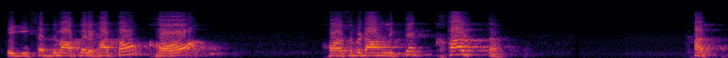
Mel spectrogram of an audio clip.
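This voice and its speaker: Man, teacher, from the hills of Uttarakhand, classroom lecture, dictates words, keeps checking understanding, high voice. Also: poor audio. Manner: repeats words slowly for students to copy, checks understanding often.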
